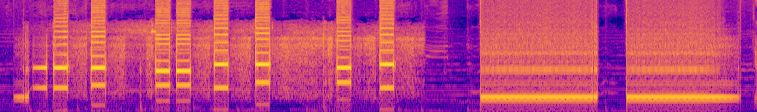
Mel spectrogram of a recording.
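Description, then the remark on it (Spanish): A rapid sequence of short, bright telephone keypad tones as a call to Enzo is dialed, followed by two long, steady ringback tones with a brief pause between them, loud, with no talking. “A ver, déjame marcarle a Enzo.”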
